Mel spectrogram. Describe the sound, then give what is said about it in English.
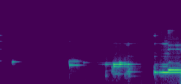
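A doorbell chime rings out in a few short, fairly quiet tonal notes, spaced apart, that grow fuller toward the end. “Please excuse the doorbell. I don't know who is at my doorbell.”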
